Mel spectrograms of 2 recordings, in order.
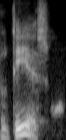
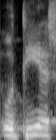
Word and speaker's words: hutíes: cámara, Fernando y yo, de si son hutíes o ucíes. Bueno, a mí lo que me dijeron árabes, sí. es decir, que se pronunciaba como Z. Pero bueno, es que la gente suele decir utíes. Bueno, pues dejémoslo en utíes o ucíes.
